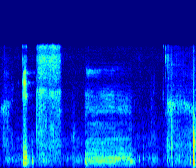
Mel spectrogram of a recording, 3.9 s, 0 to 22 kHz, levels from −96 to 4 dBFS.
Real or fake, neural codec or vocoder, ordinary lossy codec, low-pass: fake; vocoder, 22.05 kHz, 80 mel bands, HiFi-GAN; Opus, 64 kbps; 7.2 kHz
